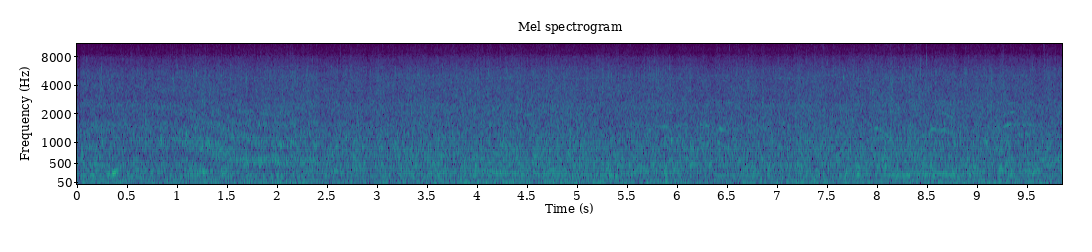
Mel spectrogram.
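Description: Steady rushing of fast-flowing river water running high.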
